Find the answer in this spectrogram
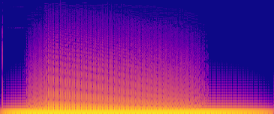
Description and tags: an electronic bass sweep sound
